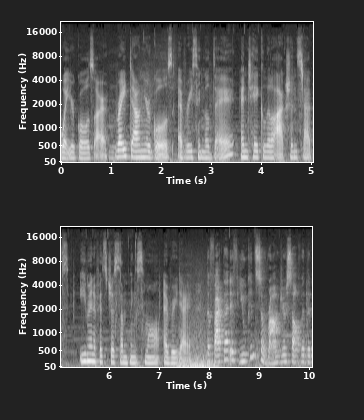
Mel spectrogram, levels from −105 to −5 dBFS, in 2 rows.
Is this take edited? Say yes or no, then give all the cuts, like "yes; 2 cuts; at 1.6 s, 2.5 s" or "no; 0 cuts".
yes; 2 cuts; at 1.0 s, 7.8 s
